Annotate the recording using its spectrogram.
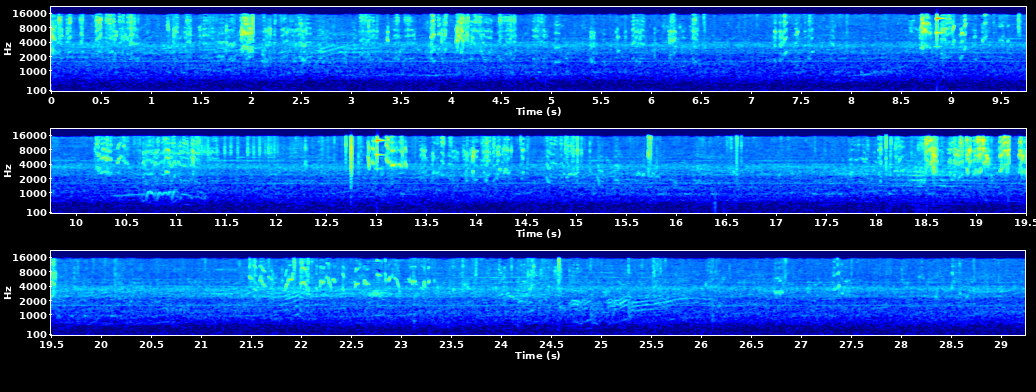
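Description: Twigs snap and leaves rustle as hands trim a small tree.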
